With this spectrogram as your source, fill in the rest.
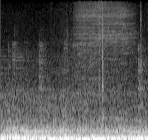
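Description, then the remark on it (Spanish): Steady low rumble of road noise from inside a moving car carrying many people, a loud continuous drone with faint brief clicks and rattles on top, no talking. “Tengo, vengo con mucha gente en el auto.”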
